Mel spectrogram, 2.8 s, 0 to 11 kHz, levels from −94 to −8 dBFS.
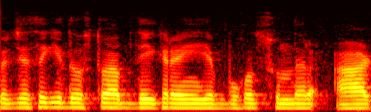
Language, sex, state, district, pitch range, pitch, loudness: Hindi, male, Uttar Pradesh, Jalaun, 125-135 Hz, 130 Hz, -27 LUFS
